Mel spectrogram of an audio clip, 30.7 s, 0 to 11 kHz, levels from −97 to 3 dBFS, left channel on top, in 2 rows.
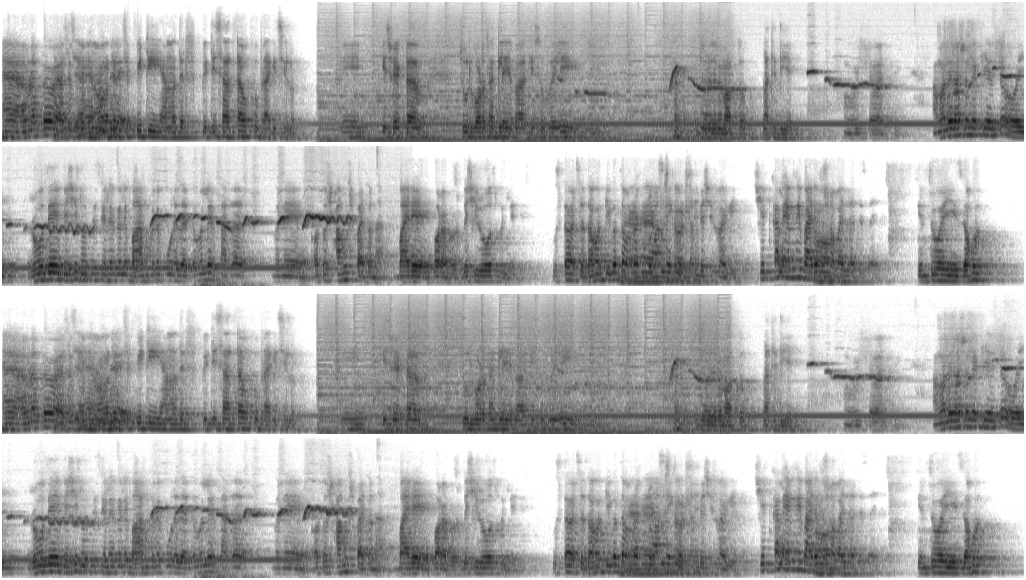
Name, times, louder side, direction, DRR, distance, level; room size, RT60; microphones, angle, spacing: voice 1, 0.0-1.9 12.6-13.3 14.0-15.5 15.7-19.0 19.4-23.0 23.6-26.4 26.6-28.5 29.1-30.0, left 2 dB, 40° left, 3 dB, 1.6 m, -20 dB
voice 2, 0.7-1.8 2.0-4.4 5.0-5.4 5.7-9.0 10.0-11.9 24.6-25.8 27.5-27.9, left 2 dB, 80° left, 3 dB, 1.6 m, -22 dB
sound 1, 2.9-19.8, left 1 dB, 5° right, 1.0 m, -32 dB
sound 2, 4.7-10.9, right 1 dB, 60° right, 1.9 m, -30 dB
sound 3, 8.3-9.1 10.0-11.2 12.1-13.3 14.3-16.7 17.5-19.2 19.5-20.6, left 6 dB, 60° left, 1.3 m, -23 dB
23.0 x 14.0 x 2.7 m, 0.95 s
head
